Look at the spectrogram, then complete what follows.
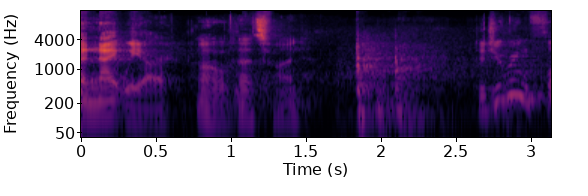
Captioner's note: knocking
